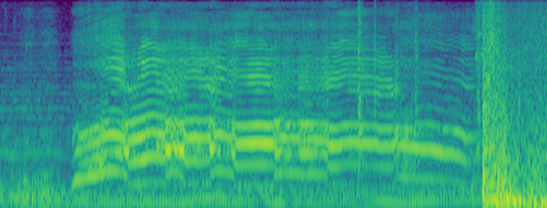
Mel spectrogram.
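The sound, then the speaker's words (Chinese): A hunting rifle fires one sharp, loud blast near the end, cutting in abruptly after a sustained tonal wailing and moaning sound. “就这样，小文被一枪爆头。”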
